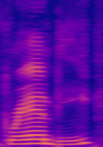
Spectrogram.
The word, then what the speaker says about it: Grande: So I don't know if any of us are pronouncing his name correctly, because when we found out Ariana Grande's surname is actually supposed to be pronounced Grandy, that's what she said.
